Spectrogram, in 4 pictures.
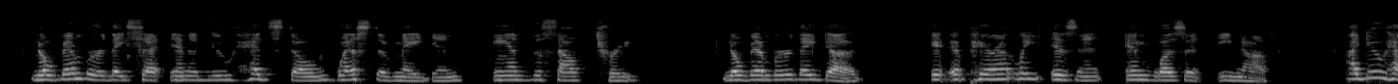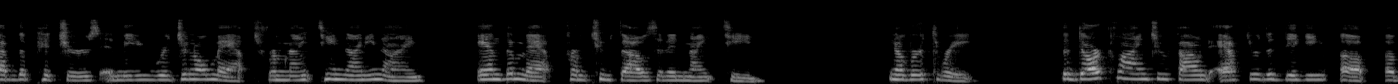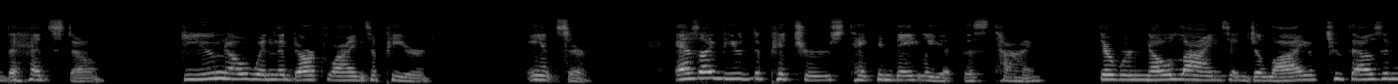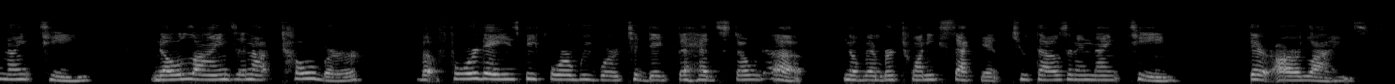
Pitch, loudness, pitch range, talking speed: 205 Hz, -34 LUFS, 185-230 Hz, 115 wpm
